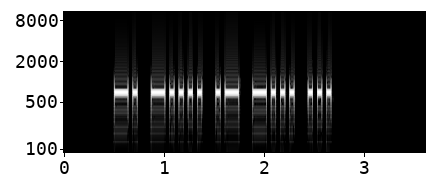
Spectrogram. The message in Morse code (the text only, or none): N6ABS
